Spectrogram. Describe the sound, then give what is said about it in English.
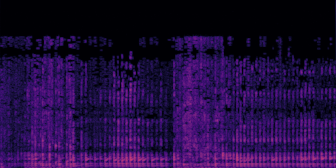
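A lion roars in a deep, sustained rumble lasting a few seconds, loud, with a brief catch partway through before the growling roar continues. No one speaks. “There is a lion above you to the left, about to pounce.”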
